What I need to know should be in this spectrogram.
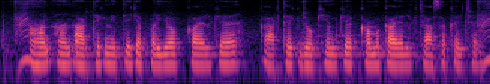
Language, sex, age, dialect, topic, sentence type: Magahi, male, 25-30, Western, banking, statement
